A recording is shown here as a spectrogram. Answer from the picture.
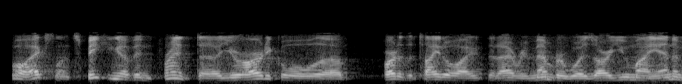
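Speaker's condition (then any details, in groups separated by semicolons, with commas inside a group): No condition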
